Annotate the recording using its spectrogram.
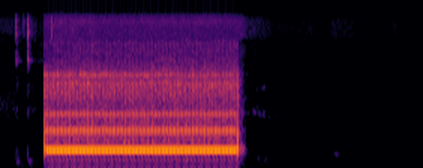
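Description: Electronic call tone from the Paltalk voice-chat app: one steady, unchanging note with overtones, about two seconds long, that starts about half a second in and cuts off suddenly.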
